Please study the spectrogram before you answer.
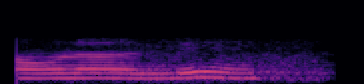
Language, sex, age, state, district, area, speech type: Telugu, female, 18-30, Andhra Pradesh, N T Rama Rao, urban, conversation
